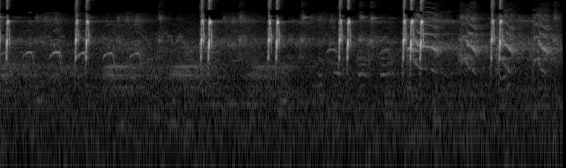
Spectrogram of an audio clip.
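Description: An Indian palm squirrel gives sharp, high chipping alarm notes in quick pairs, about twice a second.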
